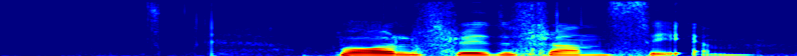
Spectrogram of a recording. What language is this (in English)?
Swedish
